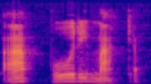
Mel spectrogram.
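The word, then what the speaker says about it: Apurímac: das fontes do Rio apurimac purac né Tem um um acento no i desce assim a pronúncia que por sua vez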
